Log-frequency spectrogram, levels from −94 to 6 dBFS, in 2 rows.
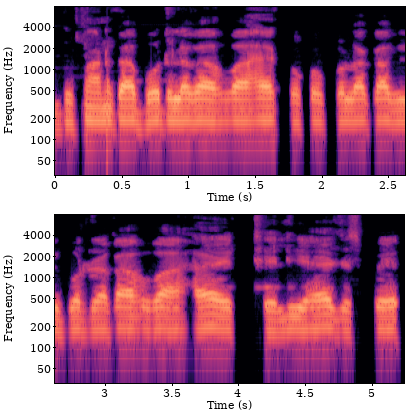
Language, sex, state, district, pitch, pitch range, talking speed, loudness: Hindi, male, Bihar, Vaishali, 95 Hz, 90-95 Hz, 215 wpm, -17 LUFS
